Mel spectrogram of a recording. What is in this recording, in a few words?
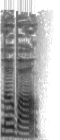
"lowball", pronounce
